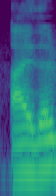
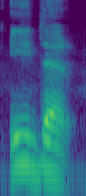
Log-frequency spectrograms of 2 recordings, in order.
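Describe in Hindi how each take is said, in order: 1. पहला स्वर 'eye' जैसा बोला जाता है। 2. पहला स्वर 'ee' जैसा बोला जाता है। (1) "आइदर भी बोलते हैं" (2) "मैं मेरी ज़ाती राय में ईदर मैं बोलता हूँ"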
